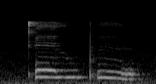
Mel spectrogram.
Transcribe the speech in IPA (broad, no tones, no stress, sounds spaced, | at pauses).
kʼ ɛ l u pʼ ɘ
